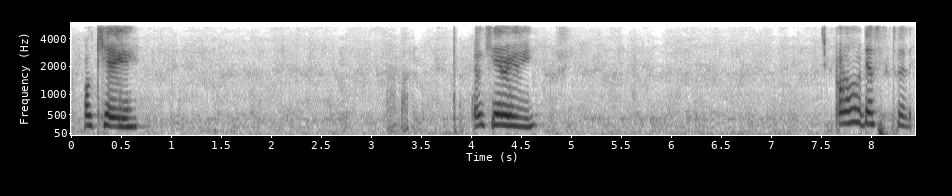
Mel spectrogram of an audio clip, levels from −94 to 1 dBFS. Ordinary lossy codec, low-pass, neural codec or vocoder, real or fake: none; 5.4 kHz; codec, 24 kHz, 1.5 kbps, HILCodec; fake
